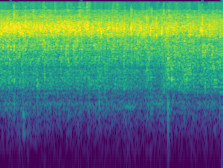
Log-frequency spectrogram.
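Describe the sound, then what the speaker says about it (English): Pot roast meat browns loudly in a hot Le Creuset Dutch oven, a close, continuous sizzle with a faint scrape or two as it is moved. "the browning is taking place nicely here"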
